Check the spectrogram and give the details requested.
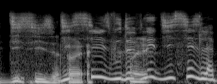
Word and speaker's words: Disiz: Diziz, il faut bien prononcer Diziz.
